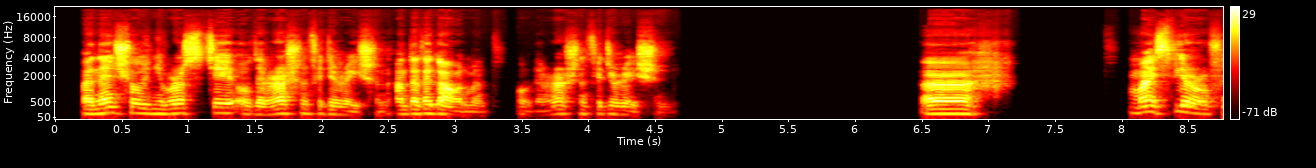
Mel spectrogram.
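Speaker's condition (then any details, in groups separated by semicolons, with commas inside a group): No condition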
